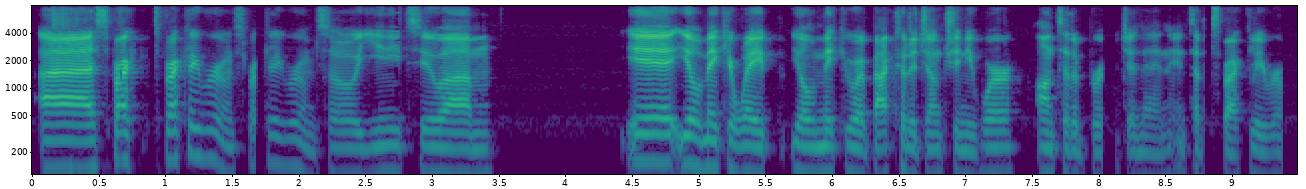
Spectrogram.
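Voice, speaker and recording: Low-voiced man running a tabletop game. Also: steady tone, moderate pace, smooth, no echo. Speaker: game master. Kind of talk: running and narrating a tabletop roleplaying game, casual.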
